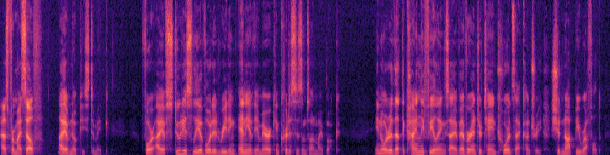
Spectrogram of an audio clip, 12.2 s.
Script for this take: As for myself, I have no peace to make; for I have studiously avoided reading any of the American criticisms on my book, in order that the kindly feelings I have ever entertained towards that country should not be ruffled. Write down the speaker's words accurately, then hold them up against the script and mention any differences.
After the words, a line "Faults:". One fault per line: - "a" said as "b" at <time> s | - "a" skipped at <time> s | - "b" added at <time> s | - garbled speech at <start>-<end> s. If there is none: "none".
As for myself, I have no peace to make; for I have studiously avoided reading any of the American criticisms on my book, in order that the kindly feelings I have ever entertained towards that country should not be ruffled.
Faults:
none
